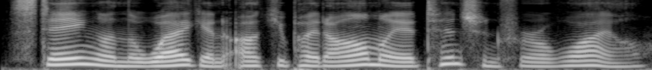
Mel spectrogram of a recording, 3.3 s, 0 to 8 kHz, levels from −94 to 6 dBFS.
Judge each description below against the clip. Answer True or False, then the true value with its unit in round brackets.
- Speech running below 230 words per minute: True (200 wpm)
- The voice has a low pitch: False (195 Hz)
